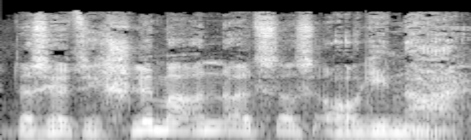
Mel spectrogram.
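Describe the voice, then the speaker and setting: An actor playing a sardonic, world-weary private detective in a radio play, with a gravelly voice and dry, deadpan delivery. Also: male voice, a little high, fairly quick. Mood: wry, probing. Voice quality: gravelly, creaky. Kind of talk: detective radio play acting and first-person narration.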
